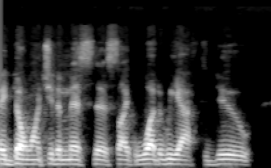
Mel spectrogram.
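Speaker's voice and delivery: put-on tearful crying voice. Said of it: "And she's crying".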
